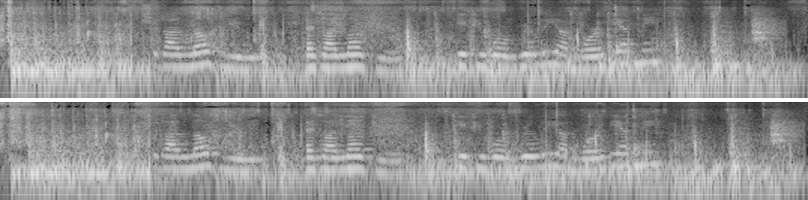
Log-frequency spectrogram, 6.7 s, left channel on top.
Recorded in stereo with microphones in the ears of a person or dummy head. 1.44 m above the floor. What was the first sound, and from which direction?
A woman speaking, 5° left (ahead or behind).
